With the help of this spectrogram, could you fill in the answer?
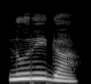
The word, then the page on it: ನುರಿಗ: nuriga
